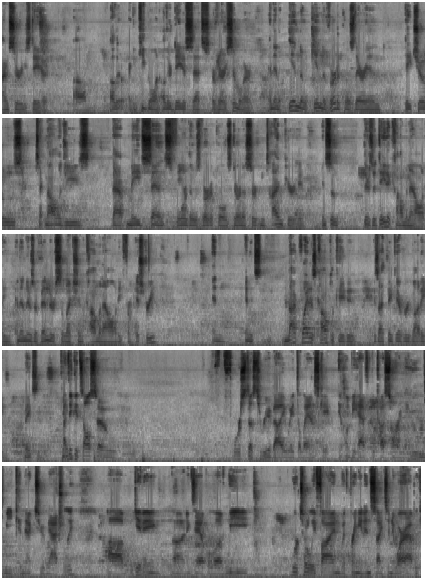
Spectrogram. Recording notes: Today we're broadcasting live from the ARC forum here in orange in sunny Orlando, Florida.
